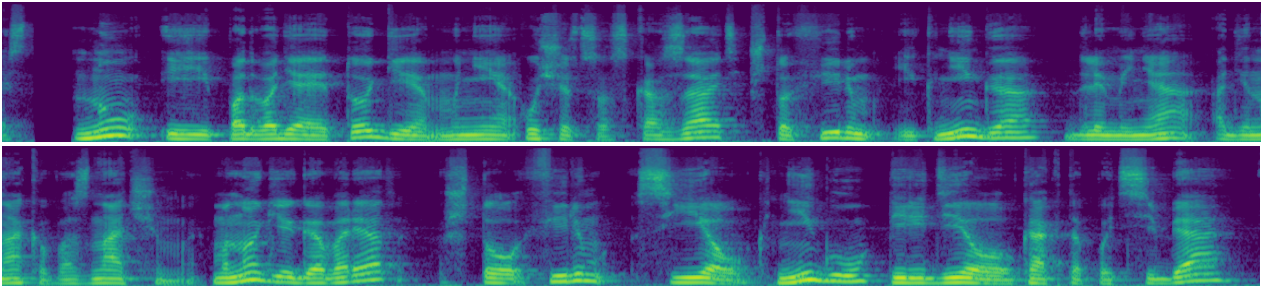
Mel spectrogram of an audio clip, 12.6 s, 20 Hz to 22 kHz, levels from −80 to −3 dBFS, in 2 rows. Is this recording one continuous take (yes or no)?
yes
